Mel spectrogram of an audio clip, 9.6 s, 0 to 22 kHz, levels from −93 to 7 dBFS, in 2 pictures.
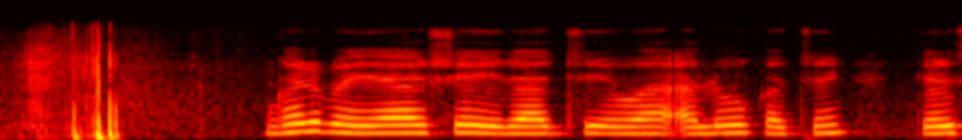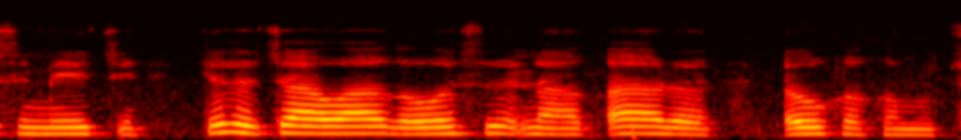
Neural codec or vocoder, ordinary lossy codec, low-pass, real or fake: none; none; none; real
